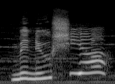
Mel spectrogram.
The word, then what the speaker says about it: minutia: Minutia. That's how it's said.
